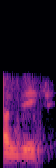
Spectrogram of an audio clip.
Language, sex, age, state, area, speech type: Punjabi, male, 18-30, Punjab, urban, conversation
